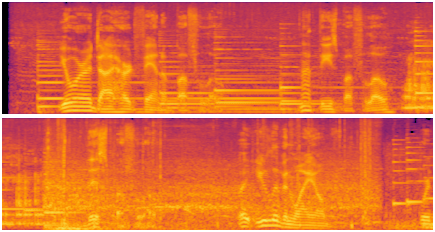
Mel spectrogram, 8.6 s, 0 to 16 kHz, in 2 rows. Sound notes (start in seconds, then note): 3.9 buffalo bellows; 4.6 crowd cheers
